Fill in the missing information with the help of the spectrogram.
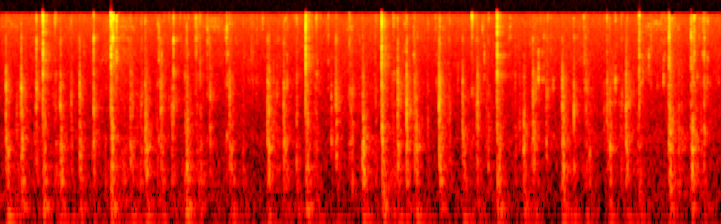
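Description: Both hands type with their fingertips on a beige full-size plastic computer keyboard with a feather pen lying on it. About forty quick, soft keystrokes patter in an uneven, steady run. Each tap is a short, dry, bright click with little low end and no ring.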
